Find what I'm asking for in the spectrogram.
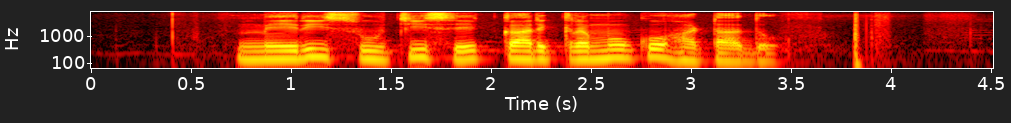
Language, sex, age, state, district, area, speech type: Hindi, male, 18-30, Uttar Pradesh, Jaunpur, rural, read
